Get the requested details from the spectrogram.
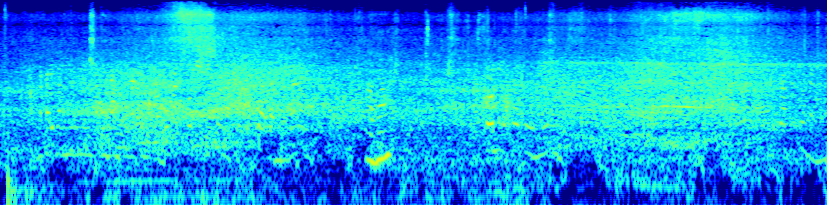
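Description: A middle-aged woman talks close by, calmly.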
